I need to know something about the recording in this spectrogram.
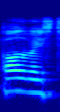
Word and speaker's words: always: And I always travel. Чо слово always прочитали always, а не always? Тому що в англійській мові це в нас було вже на минулих уроках. Читається як all.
